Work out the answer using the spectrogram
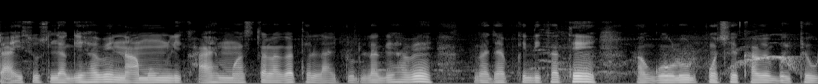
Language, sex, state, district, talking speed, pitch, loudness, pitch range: Chhattisgarhi, male, Chhattisgarh, Sarguja, 185 wpm, 100 Hz, -20 LUFS, 95-105 Hz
